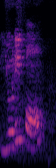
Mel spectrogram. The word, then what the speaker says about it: uniform: Because when we say uniform, then pronunciation is coming what? Pronunciation is coming what? U, Y. So start with a Y consonant sound.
